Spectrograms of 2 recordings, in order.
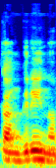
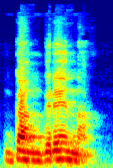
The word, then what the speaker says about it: gangrena: La gente dice gangrina, no se dice gangrina, se dice gangrena, para que sepan.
